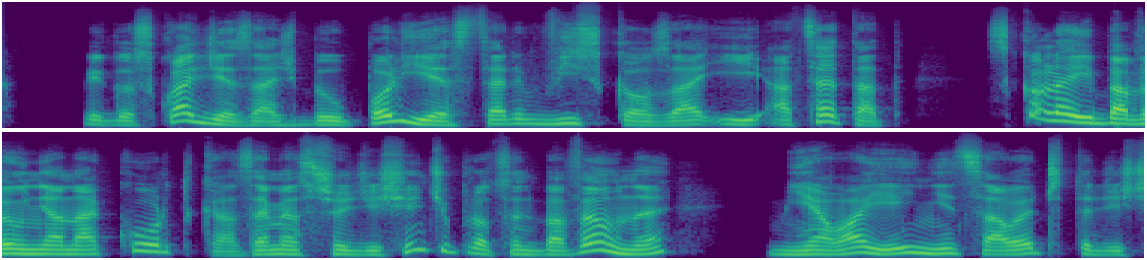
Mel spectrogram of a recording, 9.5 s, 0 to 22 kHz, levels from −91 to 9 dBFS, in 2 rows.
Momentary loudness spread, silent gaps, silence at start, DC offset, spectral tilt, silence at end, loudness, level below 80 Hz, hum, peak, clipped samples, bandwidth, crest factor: 8 LU; 4.02-4.09 s, 7.77-7.93 s; 0.35 s; under 0.1%; -4 dB/octave; 0 s; -17 LUFS; -64 dBFS; none; -2 dBFS; under 0.1%; 18.5 kHz; 16 dB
